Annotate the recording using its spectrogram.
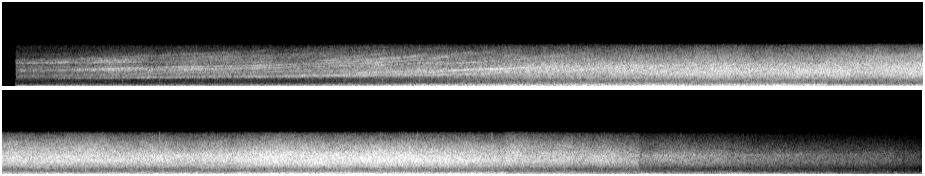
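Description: Jet airliner engines: a whine of several tones rising in pitch over the first few seconds, over a rushing noise that swells to its loudest about two thirds of the way in and then fades away near the end.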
